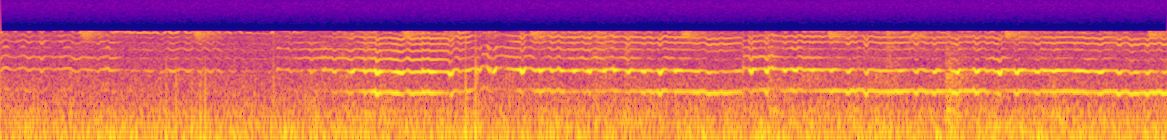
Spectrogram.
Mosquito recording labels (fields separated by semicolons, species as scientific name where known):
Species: Anopheles maculatus; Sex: female; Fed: blood-fed; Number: one; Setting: cup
